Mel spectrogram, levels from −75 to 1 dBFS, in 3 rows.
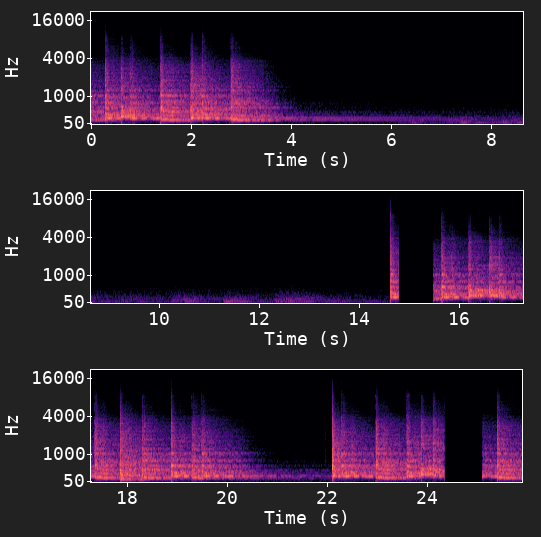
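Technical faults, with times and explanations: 14.8 to 15.5 s and 24.35 to 25.12 s, stream reconnect: twice the connection dropped and the audio went dead, for 666 ms the first time and 738 ms the second. When it comes back it doesn't pick up where it left off. It jumps ahead by roughly 0.7 s, because the player reconnected and started a fresh decoder at the stream's current position, so you hear a gap followed by a skip forward.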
